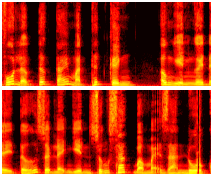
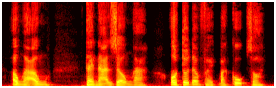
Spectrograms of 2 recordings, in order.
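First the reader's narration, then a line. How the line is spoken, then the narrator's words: Trembling, stammering reply. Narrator (Vietnamese): Anh cả Lâm run rẩy lắp bắp mãi thành tiếng đáp lại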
